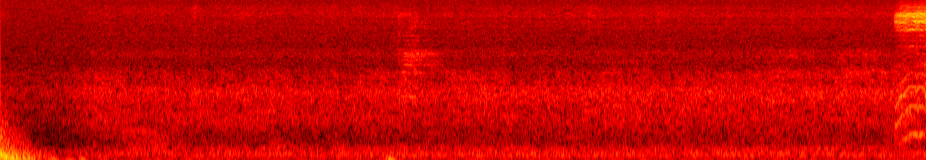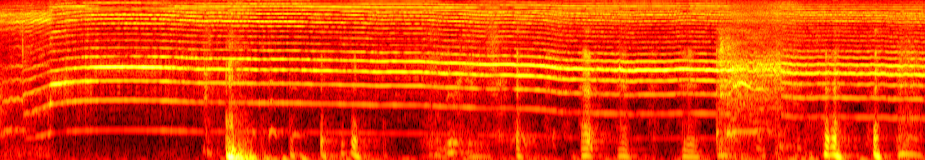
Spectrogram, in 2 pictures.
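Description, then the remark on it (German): A bullfrog lets out a loud, piercing scream, a sustained wailing cry much like a shrieking cat or crying baby, starting abruptly after several seconds of quiet and continuing with slight wavering to the end. “Das ist so ein Ochsenfrosch. Ochsen, ich glaube, das ist ein Ochsenfrosch.”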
